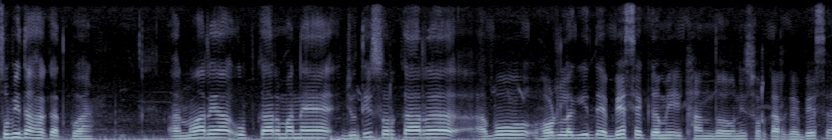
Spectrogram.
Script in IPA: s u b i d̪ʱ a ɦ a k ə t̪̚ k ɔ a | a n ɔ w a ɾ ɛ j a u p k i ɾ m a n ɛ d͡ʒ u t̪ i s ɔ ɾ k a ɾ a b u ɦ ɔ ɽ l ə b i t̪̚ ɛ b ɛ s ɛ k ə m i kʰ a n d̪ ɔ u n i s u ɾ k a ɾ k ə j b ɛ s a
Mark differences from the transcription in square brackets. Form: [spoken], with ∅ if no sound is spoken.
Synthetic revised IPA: s u b i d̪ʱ a ɦ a k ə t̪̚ k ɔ a | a n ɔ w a ɾ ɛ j a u p k [a] ɾ m a n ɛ d͡ʒ u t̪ i s ɔ ɾ k a ɾ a b [ɔ] ɦ ɔ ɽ l ə [ɡ] i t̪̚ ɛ b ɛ s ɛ k ə m i kʰ a n d̪ ɔ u n i s [ɔ] ɾ k a ɾ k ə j b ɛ s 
